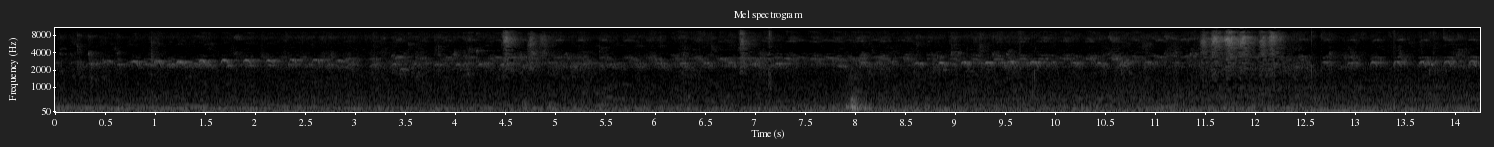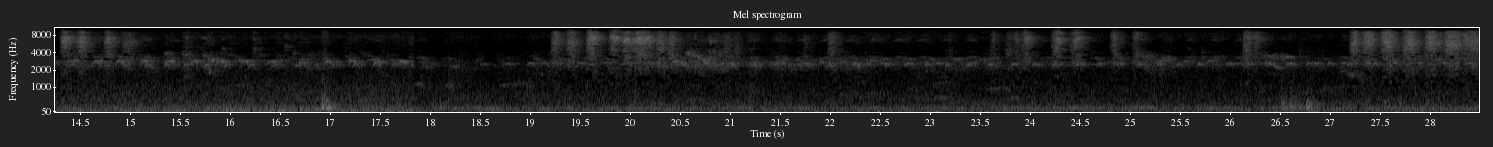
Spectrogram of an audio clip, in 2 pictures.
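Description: Small birds chirping, with runs of rapid high notes repeating through, and louder clusters of sharp chirps now and then. A faint steady low hum lies underneath.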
